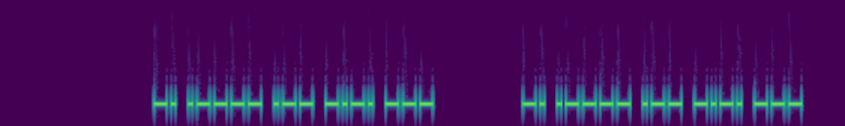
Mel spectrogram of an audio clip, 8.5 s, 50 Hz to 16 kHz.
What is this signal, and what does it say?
Morse code, heard as a keyed tone, about 28 wpm, 700 Hz. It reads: N1WCO N1WCO
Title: USA Call Signs - 5 Characters - Repeated 3x - 28wpm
